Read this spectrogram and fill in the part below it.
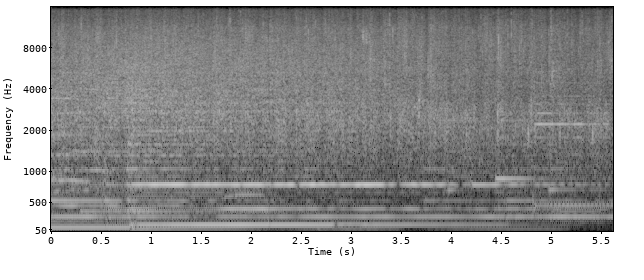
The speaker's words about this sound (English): Come on, keep giving them a hand. Isn't that great?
